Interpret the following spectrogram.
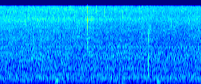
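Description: Honey bees humming steadily from an open hive colony, with a few faint light clicks.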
